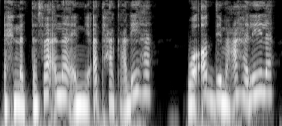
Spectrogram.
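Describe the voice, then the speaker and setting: A woman's voice: a little high, animated, fast, dry recording, studio quality. A woman voicing a hesitant married man, wary of a scheme, in Egyptian Arabic.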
